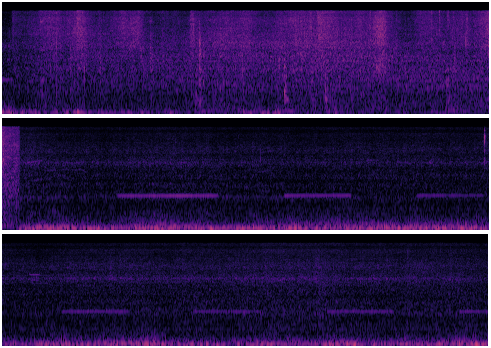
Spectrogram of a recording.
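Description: Heavy earthmoving machine's backup alarm beeping at a single pitch, about once a second, over a diesel engine's low rumble; these come in about four seconds in, after a quieter wash of wind-like noise.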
